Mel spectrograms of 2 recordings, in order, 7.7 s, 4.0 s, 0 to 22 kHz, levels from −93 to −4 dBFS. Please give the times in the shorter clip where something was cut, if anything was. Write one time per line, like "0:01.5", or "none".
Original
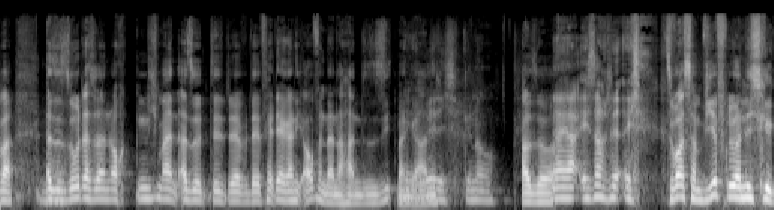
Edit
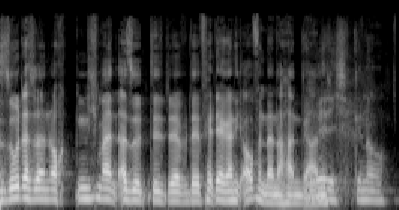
0:03.0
